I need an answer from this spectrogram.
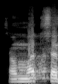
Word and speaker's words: संवत्सर: संवत्सर लिखा तो यही जाएगा, लेकिन इसका उच्चारण हमें ऐसा महसूस होता है कि वह संवत्सर, संवत्सर, ये वह दो जैसा दिखाई देता है, लिखा यही जाता है, उच्चारण ये संवत्सर होता है।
